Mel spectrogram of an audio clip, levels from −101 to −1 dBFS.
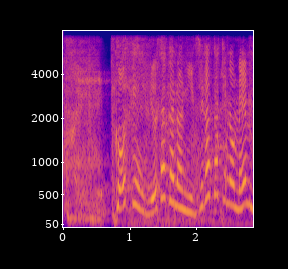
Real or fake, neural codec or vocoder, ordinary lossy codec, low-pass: fake; codec, 16 kHz, 4 kbps, X-Codec, WavLM features, trained on Multilingual LibriSpeech; none; 7.2 kHz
